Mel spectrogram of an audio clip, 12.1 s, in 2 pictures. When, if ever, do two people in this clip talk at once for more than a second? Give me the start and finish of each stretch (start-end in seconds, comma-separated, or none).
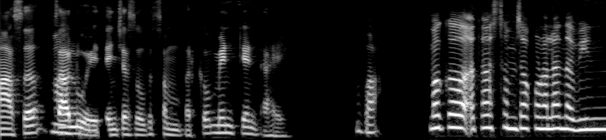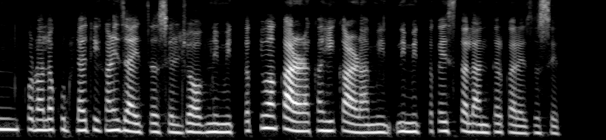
none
